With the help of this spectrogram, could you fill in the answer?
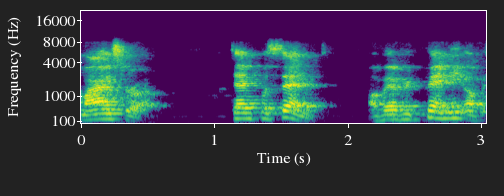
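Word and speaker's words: מעשר: Means tenth in the Hebrew and is pronounced ma'asra.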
